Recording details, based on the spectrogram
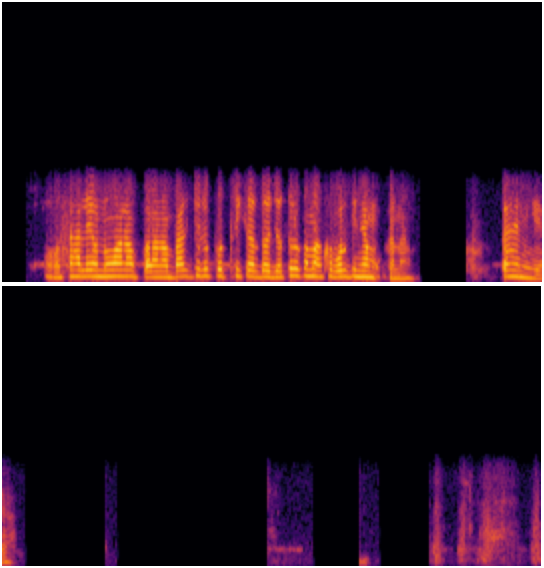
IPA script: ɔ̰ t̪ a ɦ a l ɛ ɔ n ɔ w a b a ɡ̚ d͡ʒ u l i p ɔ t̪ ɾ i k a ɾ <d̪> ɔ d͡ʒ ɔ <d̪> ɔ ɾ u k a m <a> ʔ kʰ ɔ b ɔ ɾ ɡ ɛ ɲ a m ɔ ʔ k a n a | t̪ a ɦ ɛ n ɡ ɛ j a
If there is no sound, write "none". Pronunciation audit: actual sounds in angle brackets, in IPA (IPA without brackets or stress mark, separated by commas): d̪, t̪, a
